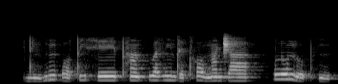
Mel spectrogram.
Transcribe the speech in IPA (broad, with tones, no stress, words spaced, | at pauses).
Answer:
dĩ˨ɡ͡bũ˦ɓɔ˨ti˦ heː˦ pʰã˦kʷa˦zĩ˦dɛ˨ tʰɔ˦˨ŋã˦d͡ʒaː˦ | lo˦no˨pʰĩ˨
